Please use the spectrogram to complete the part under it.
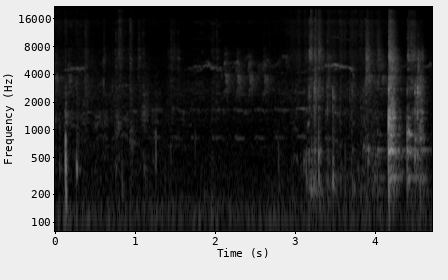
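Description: Pigeons flap their wings in quick bursts of fluttering, faint at first and then louder and closer near the end, over quiet background sounds and scattered bird noises.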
